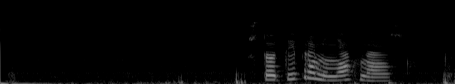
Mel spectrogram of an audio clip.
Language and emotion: Russian, neutral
